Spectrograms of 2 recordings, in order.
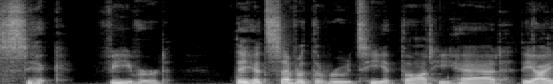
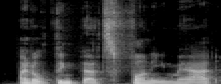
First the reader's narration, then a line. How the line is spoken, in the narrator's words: Rand growled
